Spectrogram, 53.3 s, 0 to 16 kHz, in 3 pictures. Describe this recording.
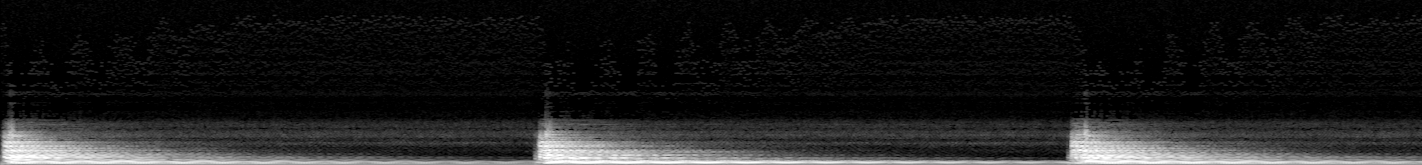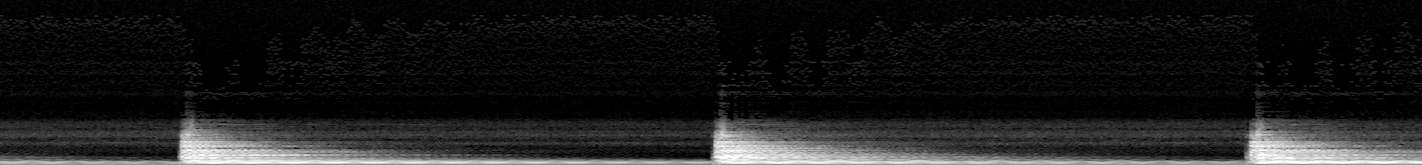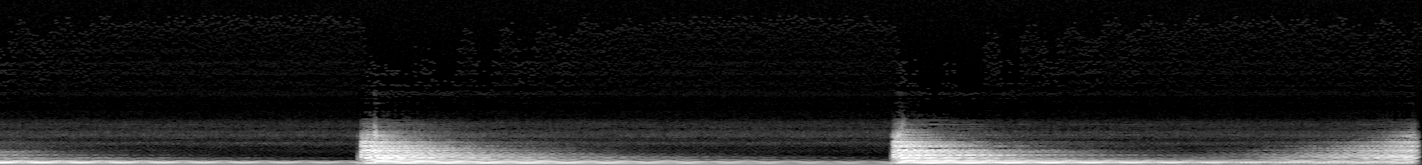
DSV1 SuspensfulRhodes07 C# 72bpm
Much love and hope the community can use these samples to their advantage.
~Dream.
Horror, Piano, Reverb, Suspense, Ambient, Chorus, RnB, FX, Blues, Rhodes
